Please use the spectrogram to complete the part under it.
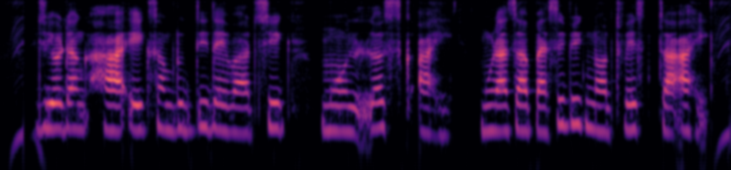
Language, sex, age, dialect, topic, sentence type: Marathi, female, 18-24, Varhadi, agriculture, statement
